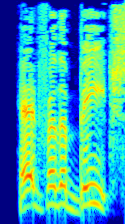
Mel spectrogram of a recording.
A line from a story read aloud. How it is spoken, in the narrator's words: someone shouted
